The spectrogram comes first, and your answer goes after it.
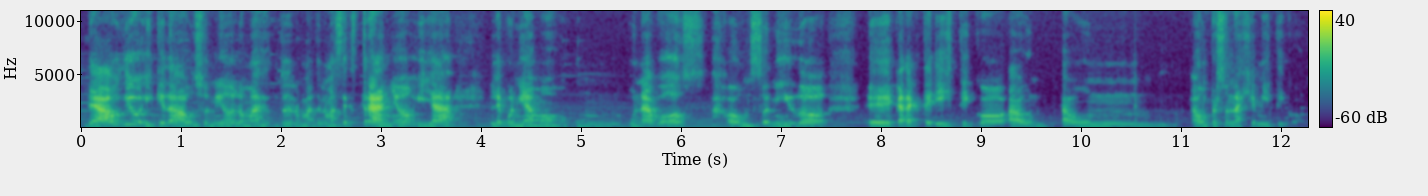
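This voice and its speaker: A woman's voice: mid-range voice, moderate pace, fairly bright tone, soft background music, rough recording. A woman with a Chilean accent giving casual interview answers, explaining eagerly and often repeating words as she searches for the next one. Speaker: interviewee, radio drama maker.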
